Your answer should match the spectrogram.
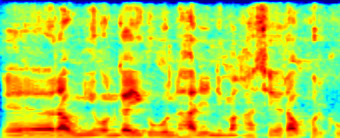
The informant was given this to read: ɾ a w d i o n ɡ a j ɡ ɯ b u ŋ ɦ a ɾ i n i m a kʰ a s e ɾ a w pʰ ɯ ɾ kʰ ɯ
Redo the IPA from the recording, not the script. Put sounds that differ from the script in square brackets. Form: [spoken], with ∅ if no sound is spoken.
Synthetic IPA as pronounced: ɾ a w [n] i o n ɡ a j ɡ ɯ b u [n] ɦ a ɾ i n i m a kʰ a s e ɾ a w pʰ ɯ ɾ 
